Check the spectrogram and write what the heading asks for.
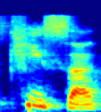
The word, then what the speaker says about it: KISA: The actual word is KISA, K-I-S-A.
